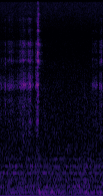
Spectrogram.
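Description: Faint scraping of a sharp knife paring the edge of a small fresh willow disc, with one light click a little under a second in.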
